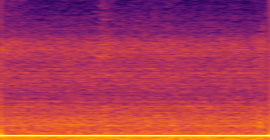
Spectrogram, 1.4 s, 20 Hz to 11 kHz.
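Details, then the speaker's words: Carver MXR900 receiver, previously one channel out plus ground hum: single pure steady test tone with no low buzz, then clean silence; ground hum gone. "one thing i noticed that signal the white one left channel f205 was uh was kind of tight there's some tension on that wire so that could very well be a problem and uh i'm not hearing a ground hum anymore either"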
